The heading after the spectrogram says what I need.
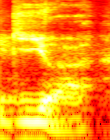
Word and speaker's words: Gila: Why did you turn the G to an H? Because that's how you say it. Okay, is it like the H becomes a J? No, J becomes an H? I don't know, but like a Gila monster.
